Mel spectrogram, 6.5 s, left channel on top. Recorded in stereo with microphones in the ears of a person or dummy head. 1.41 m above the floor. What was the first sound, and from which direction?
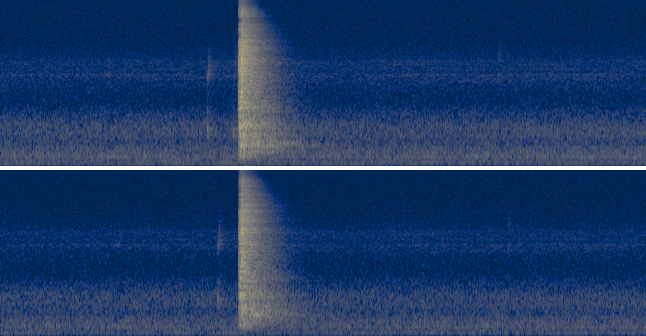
A clap, 35° left (ahead or behind).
